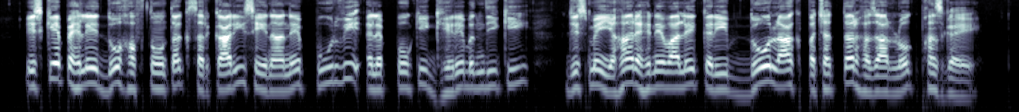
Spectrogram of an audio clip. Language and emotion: Hindi, neutral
